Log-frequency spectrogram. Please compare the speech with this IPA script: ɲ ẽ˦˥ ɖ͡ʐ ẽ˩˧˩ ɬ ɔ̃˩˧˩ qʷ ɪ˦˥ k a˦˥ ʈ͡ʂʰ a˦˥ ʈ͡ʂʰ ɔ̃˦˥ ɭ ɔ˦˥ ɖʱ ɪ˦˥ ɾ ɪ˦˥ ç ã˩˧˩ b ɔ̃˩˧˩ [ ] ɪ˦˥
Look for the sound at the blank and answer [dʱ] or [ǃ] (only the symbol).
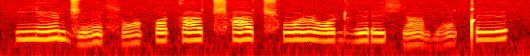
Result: ǃ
